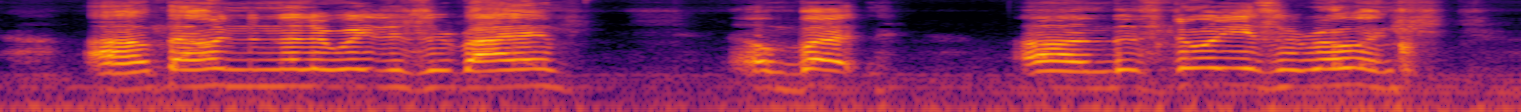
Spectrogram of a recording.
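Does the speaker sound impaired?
Yes: cerebral palsy; wheelchair user.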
